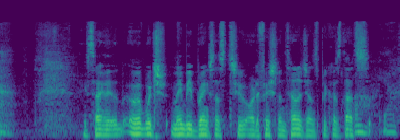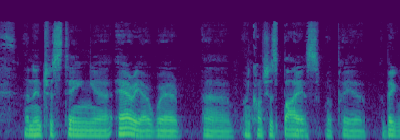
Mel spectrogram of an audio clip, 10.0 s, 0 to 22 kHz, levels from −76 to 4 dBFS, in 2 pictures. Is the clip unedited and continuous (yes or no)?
yes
